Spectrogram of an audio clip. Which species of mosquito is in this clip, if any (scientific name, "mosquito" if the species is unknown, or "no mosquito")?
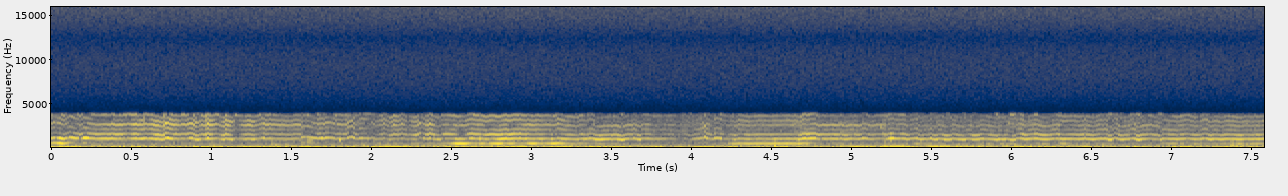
Anopheles maculatus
